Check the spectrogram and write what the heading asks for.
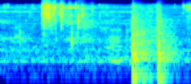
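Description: Liquid poured into a steel bowl of fish roe, flour and chopped onion, with a short splash and a loud sudden knock-like sound near the end.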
